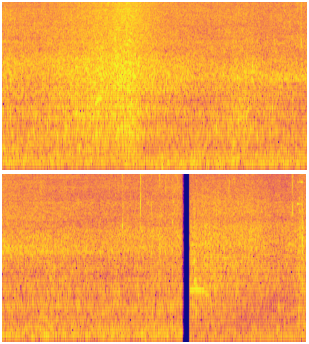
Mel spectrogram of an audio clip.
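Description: A steady low engine hum under wind and sea noise, with water washing at the shore. The sound cuts out for an instant about seven seconds in.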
